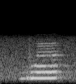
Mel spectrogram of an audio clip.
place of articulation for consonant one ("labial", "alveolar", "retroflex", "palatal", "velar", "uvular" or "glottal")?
velar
